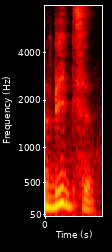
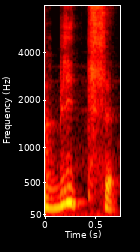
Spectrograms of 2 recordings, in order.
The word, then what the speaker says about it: blitz: Donc je dis un blitz. On dirait qu'il y a un D à la place du T. Donc j'essaye de dire un blitz.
